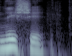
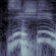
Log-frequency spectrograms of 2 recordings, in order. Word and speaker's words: Neschers: ça s'écrit Neschers, mais ça se prononce Neschers. – Néché, oui, bien sûr.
